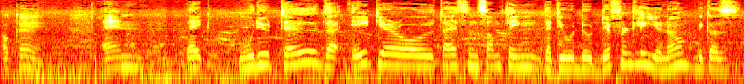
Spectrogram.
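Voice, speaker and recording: Podcast host, male, from India, friendly questioning tone, high-pitched, outdoor street noise behind. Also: normal speed, hardly any pauses. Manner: friendly, questioning, many fillers. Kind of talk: casual street interview. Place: outdoors near a busy square.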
